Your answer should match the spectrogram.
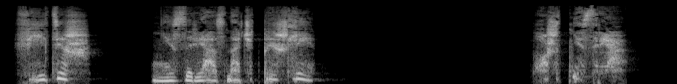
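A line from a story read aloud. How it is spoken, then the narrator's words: Dry, thin fluttering voice. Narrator (Russian): Сухо произнес Пантелеймон тонким мотыльковым голосом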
